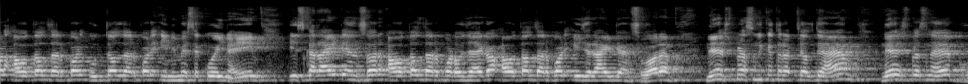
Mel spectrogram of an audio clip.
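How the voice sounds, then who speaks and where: A man's voice: high-pitched, a bit bright, echoey room. A man coaching exam students through a quiz, repeating each question and giving the answer. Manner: repetitive, asks each question twice and answers it.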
